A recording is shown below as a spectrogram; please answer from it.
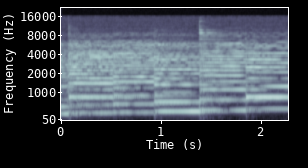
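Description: Electric guitar playing an ascending scale in single notes sounded by fretting-hand hammer-ons alone, with no pick: about five notes, each a step higher than the last, roughly two a second.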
